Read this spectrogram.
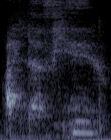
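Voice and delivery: soft loving whisper. A narrator's reading. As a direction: barely breathe it. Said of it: "she whispered to him".

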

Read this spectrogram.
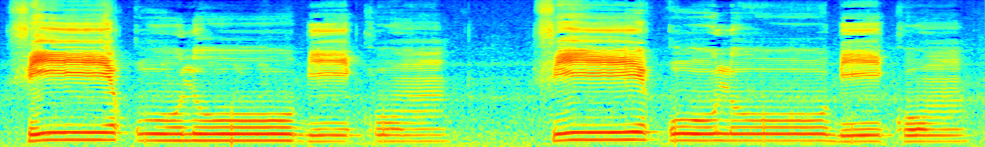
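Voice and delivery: "Fi qulubikum" slow, measured chant; slow recitation. Shown as a demonstration. Teacher modelling the verse phrase, slow chant.

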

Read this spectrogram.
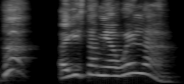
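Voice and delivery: high, loud sudden delight at seeing grandma; excited recognition. Retold or imitated. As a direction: burst out as if spotting a loved one. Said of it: "Si dicen".

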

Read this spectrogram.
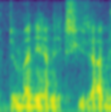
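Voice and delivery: ordinary talk, nothing marked

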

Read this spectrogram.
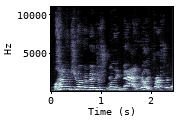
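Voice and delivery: high, loud, worked-up retort; retold outburst. Angry caller challenging the pastor on the phone, loud outburst. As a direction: raise the voice as the frustrated caller.

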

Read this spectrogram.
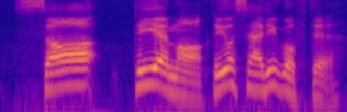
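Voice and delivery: سا قی ما chopped up for metre; slow scansion. Shown as a demonstration. Scanning verse syllable by syllable.

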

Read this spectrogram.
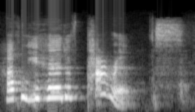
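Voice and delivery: high, amused put-down; cheeky monkey teasing; scoffing monkey. A narrator's reading. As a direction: laugh off his fear. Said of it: "laughed and said".

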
